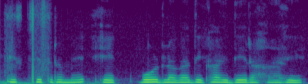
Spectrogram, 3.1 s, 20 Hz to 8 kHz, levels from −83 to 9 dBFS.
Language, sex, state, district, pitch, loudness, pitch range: Hindi, female, Madhya Pradesh, Bhopal, 220 Hz, -16 LUFS, 215-230 Hz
